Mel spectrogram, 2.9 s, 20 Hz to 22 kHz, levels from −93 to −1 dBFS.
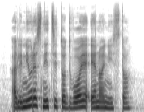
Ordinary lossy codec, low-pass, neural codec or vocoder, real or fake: none; 19.8 kHz; none; real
